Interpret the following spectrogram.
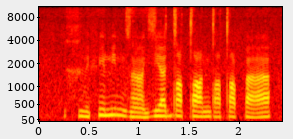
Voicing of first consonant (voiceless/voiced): voiceless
